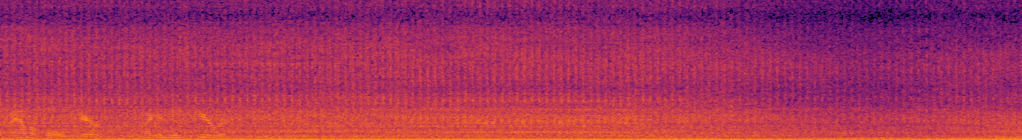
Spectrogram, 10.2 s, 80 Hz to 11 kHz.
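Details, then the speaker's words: Engine after the exhaust was reworked: quick, regular puffing tick of about 200 a minute over the idle, following engine speed; definite exhaust manifold leak up front, repair left for another day. "There's definitely an exhaust manifold leak up front, but I'm going to wait for another day for that."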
